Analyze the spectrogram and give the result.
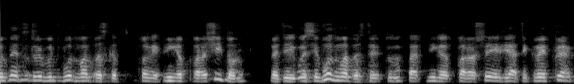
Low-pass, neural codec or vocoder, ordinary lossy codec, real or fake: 7.2 kHz; codec, 16 kHz, 2 kbps, FreqCodec, larger model; AAC, 32 kbps; fake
